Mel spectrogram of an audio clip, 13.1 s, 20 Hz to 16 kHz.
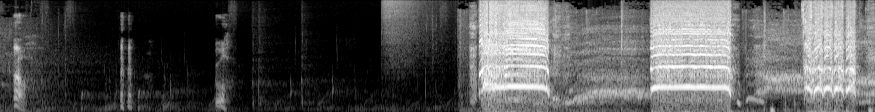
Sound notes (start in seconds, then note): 0.8 giggles; 3.6 lava bubbles; 7.1 screams; 8.4 monster growls; 9.8 continues screaming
